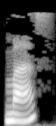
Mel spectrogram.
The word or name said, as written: mas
